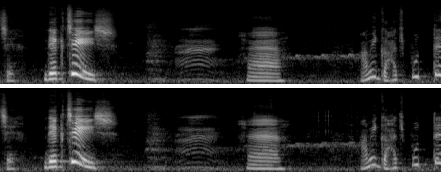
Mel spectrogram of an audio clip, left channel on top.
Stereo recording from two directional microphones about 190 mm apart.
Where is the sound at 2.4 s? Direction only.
15° left (ahead or behind).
